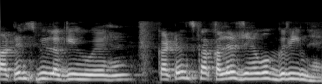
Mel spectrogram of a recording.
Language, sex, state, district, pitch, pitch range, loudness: Hindi, female, Uttar Pradesh, Budaun, 250 Hz, 230-270 Hz, -14 LUFS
